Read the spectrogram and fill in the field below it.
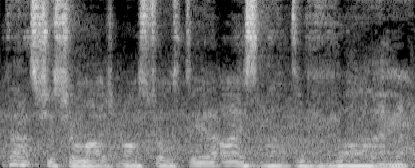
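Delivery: low, loud, self-satisfied dismissal; nonchalant egotist. Shown as a demonstration. Bard dismissing a perfume complaint, nonchalant. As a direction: brush it off, drawing out the last words. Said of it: "could be very nonchalant".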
